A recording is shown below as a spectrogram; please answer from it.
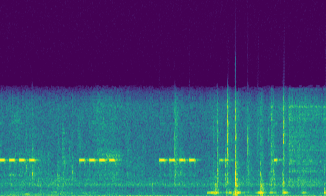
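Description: A digital countdown timer going off, sounding short high beeps about once a second, over quiet classroom chatter; near the end come a quick run of sharp clicks.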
